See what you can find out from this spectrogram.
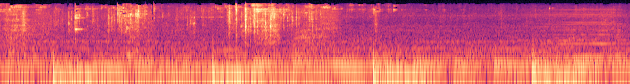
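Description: Metal keys jangle and clink repeatedly over a low rumbling background, with a few sharper metallic knocks, as the chains on a man are unlocked and worked loose.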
